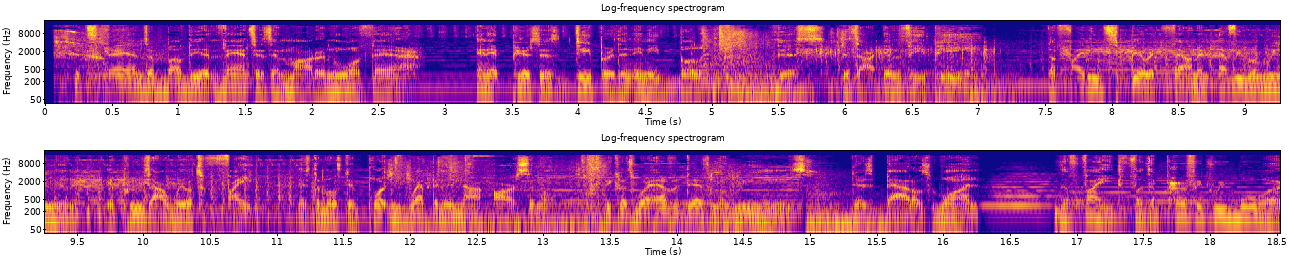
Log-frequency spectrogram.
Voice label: Commercial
